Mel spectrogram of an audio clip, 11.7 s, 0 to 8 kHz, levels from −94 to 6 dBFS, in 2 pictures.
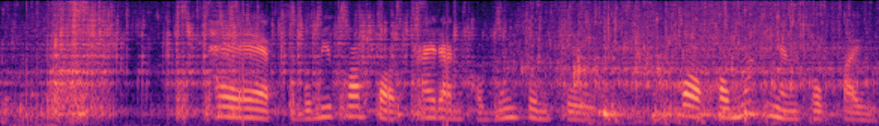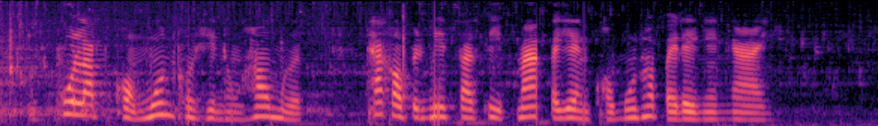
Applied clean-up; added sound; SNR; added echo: none; Toilet flush / Gurgling; 6 dB; none.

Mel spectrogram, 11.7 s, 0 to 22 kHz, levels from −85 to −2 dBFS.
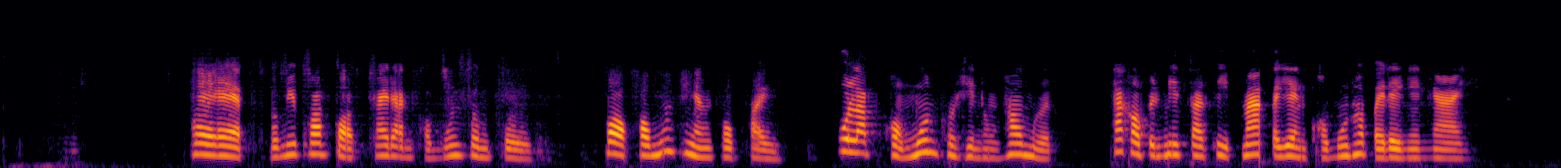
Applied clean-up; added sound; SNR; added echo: neural mask model DeepFilterNet 3.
